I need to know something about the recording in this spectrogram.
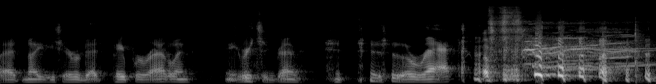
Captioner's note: laughter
